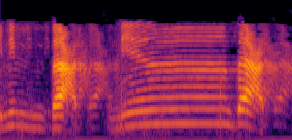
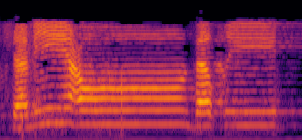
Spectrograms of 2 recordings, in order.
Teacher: طيب قال عند ورود نون ساكنه او تنوين وبعدها باء، سواء في كلمه واحده أو كلمتين، بتقرأ النون ميم ويبقى صوت الغنة على الميم بمقدار حركتين · Term: الإقلاب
